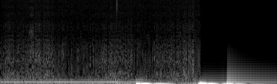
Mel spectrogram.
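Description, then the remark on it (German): A cassette being flipped over from side B to side A: a few plastic clicks and clunks over steady tape hiss and low hum. The hiss cuts off abruptly, followed by a couple more thumps. “So, ähm, wir wenden die Kassette, was sich ungefähr so anhört.”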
